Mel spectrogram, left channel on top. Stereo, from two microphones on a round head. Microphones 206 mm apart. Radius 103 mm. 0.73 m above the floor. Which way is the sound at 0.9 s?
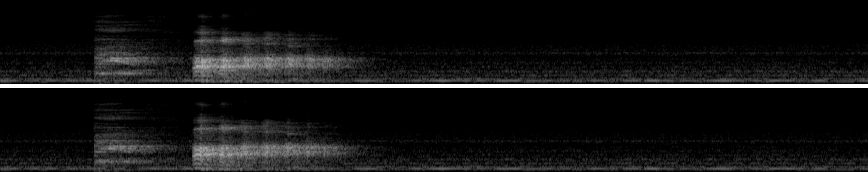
25° right (ahead or behind).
